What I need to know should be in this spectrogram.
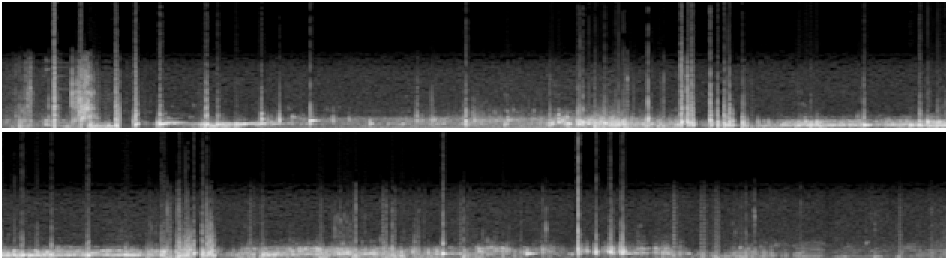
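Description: Water bubbles and churns, muffled as if heard underwater.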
